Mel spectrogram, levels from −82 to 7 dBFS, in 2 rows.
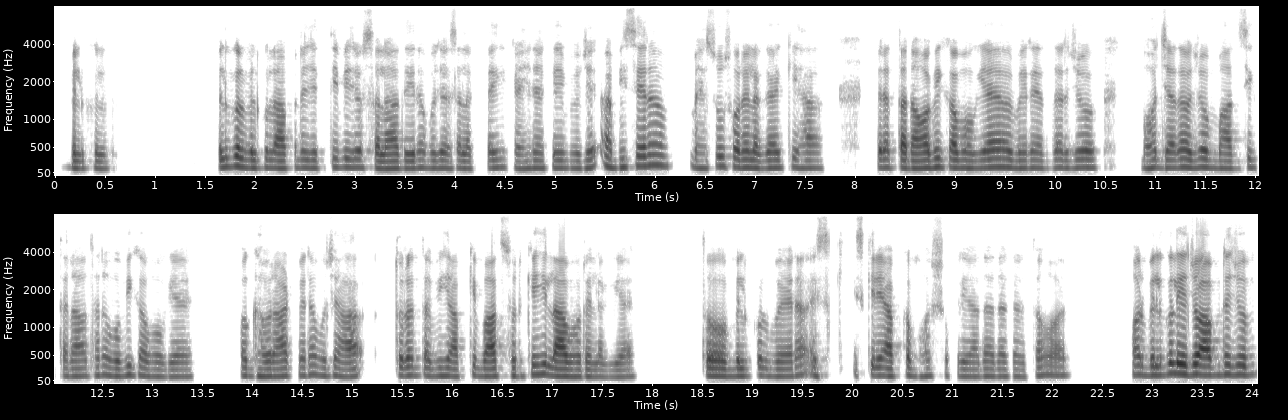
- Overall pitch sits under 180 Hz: Yes, medium, 140 Hz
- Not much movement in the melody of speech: Yes, narrow, 1.9 semitones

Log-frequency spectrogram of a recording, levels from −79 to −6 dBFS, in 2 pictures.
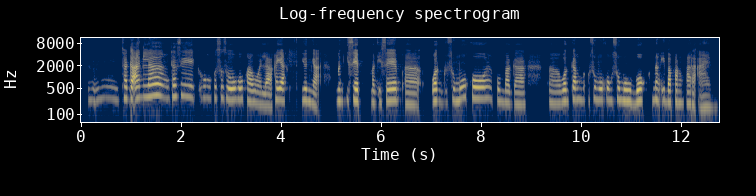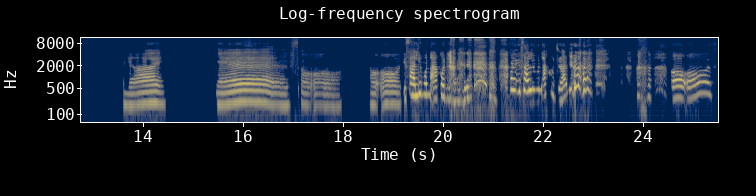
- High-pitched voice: Yes, high, 230 Hz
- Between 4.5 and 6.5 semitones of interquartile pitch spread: Yes, average, 5.2 semitones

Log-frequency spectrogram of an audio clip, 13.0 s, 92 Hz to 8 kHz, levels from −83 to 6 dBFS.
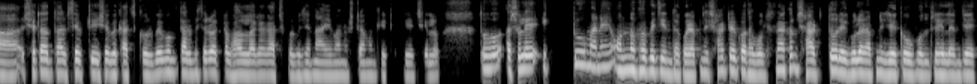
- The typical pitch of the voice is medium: Yes, medium, 160 Hz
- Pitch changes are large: No, average, 2.7 semitones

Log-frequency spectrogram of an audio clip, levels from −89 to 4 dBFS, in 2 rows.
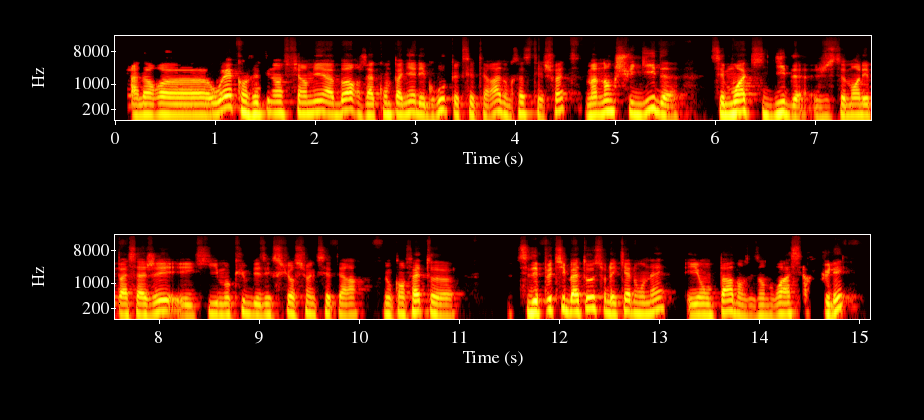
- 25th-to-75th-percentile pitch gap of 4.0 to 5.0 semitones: No, average, 3.3 semitones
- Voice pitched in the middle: Yes, medium, 150 Hz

